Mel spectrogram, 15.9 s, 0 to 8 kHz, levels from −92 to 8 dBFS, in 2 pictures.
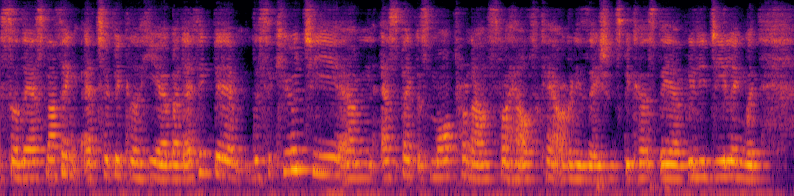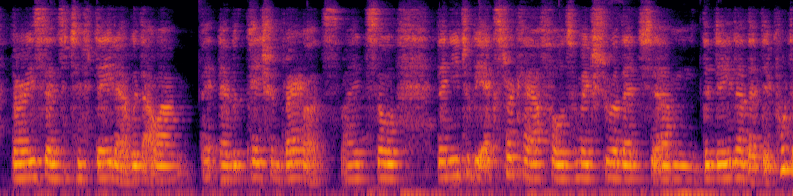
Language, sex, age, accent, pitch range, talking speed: English, female, 20-39, German, 175-275 Hz, 195 wpm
